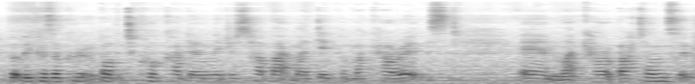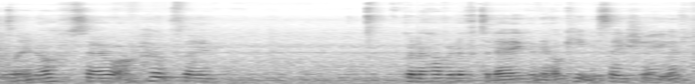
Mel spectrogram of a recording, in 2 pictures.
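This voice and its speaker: Young Yorkshire woman, casual rambling vlog chat, slightly low voice, echoey room with noticeable background noise. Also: level tone, fast talker, far from the mic. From Yorkshire, England. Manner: chatty, rambling, with many fillers. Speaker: vlogger. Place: home kitchen, indoors.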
